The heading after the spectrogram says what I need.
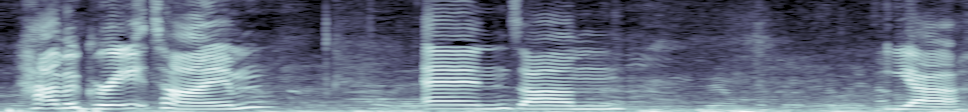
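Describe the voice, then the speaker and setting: A drunken, giggly young woman speaks in a high voice at a slow pace. She is being interviewed outdoors on a handheld mic amid a very loud crowd. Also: over loud music. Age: young adult. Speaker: interviewee on a night out. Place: outdoor club queue at night.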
